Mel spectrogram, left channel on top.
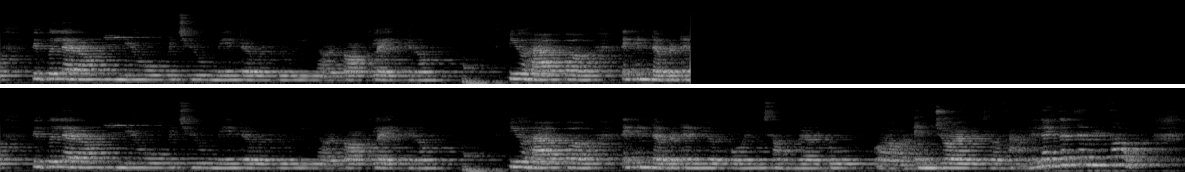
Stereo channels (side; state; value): left; drops out; at 7.0 s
